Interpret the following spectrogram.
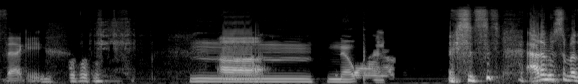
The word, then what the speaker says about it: Vaggie: named you the best thing ever vagi it's pronounced vagi nope Adam is some of the best faes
